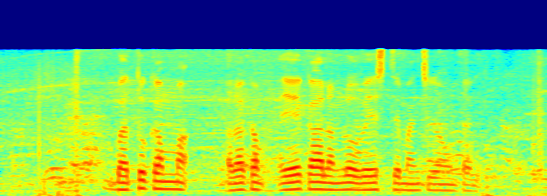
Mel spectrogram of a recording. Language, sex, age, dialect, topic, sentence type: Telugu, male, 18-24, Telangana, agriculture, question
